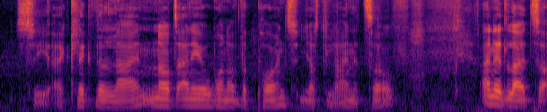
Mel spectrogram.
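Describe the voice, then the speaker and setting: A man with a Swedish accent, medium pitch, and a moderate pace. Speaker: CAD teacher. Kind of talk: tutorial. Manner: halting.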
